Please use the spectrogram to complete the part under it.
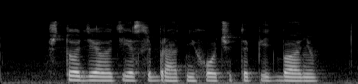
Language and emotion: Russian, neutral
